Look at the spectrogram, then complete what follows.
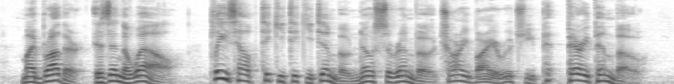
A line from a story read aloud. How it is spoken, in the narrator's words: The boy shouted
